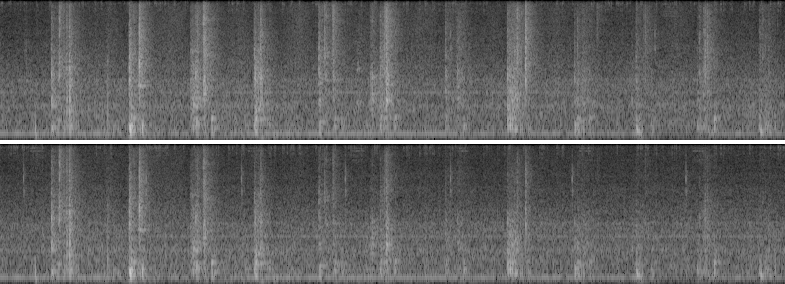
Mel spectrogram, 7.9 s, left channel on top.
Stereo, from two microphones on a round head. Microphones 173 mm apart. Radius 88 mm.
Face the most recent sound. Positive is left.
turn(degrees=65)  # may be behind; listen again after turning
